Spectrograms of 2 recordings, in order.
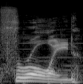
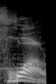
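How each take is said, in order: First: The vowel sounds like 'oy', as in 'void'. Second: The vowel sounds like 'wah', as in French. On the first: It ignores the French origin. "Or do they just straight up pronounce it Freud?" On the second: It follows the French word for cold. "Like the French word for cold?"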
